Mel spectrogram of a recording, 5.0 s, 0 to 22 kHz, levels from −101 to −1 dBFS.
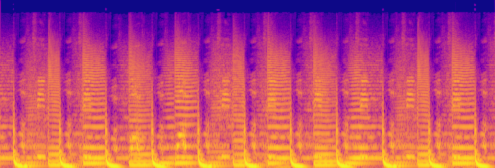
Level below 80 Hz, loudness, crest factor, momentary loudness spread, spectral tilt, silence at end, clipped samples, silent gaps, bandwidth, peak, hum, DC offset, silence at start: -12 dBFS; -10 LUFS; 8 dB; 2 LU; -7 dB/octave; 0 s; under 0.1%; none; 10 kHz; 0 dBFS; none; under 0.1%; 0 s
